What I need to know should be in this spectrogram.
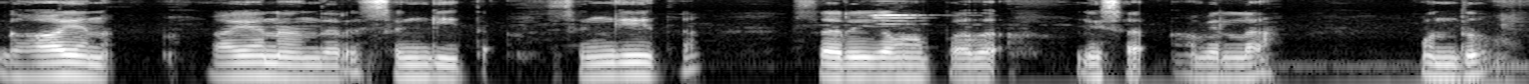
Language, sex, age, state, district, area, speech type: Kannada, male, 30-45, Karnataka, Mandya, rural, spontaneous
